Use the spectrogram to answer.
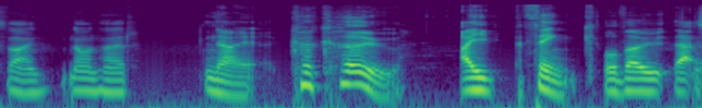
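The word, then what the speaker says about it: Kokou: Cuckoo, I think, although that sounds like a really funny name for an Orisha. Oh, yes, I've heard of his famous clocks. It's spelled K-O-K-O-U. cocoa. It must be cuckoo.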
